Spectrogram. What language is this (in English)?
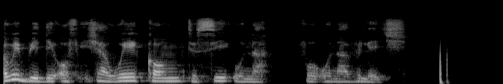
Nigerian Pidgin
